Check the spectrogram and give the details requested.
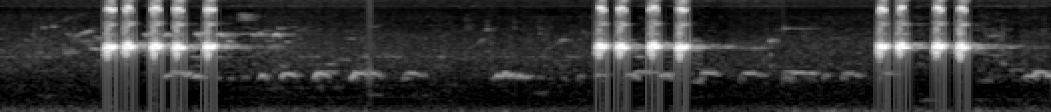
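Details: Female sooty-headed bulbul calling to attract males, used as a lure call: bursts of four or five sharp, bright chirped notes repeated about every two seconds, with soft lower twittering between bursts.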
